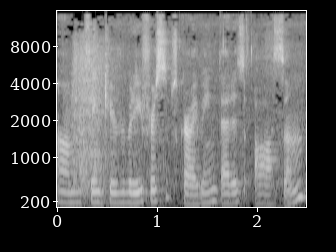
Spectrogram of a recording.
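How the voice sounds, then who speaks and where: Soft-spoken, a woman talks with fairly even intonation. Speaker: homeschooling mom and vlogger. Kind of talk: casual tutorial.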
